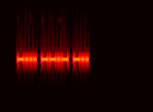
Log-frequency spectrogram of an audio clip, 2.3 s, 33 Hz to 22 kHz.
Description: Morse code, heard as a keyed tone, about 40 wpm, 700 Hz. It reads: BQD
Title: USA Call Sign Postfixes - 3 Letters 40wpm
